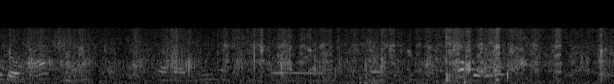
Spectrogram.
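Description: Puppies play and pant close by, with quick breathy panting, faint whimpers and scuffling steps under a person calling to them.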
